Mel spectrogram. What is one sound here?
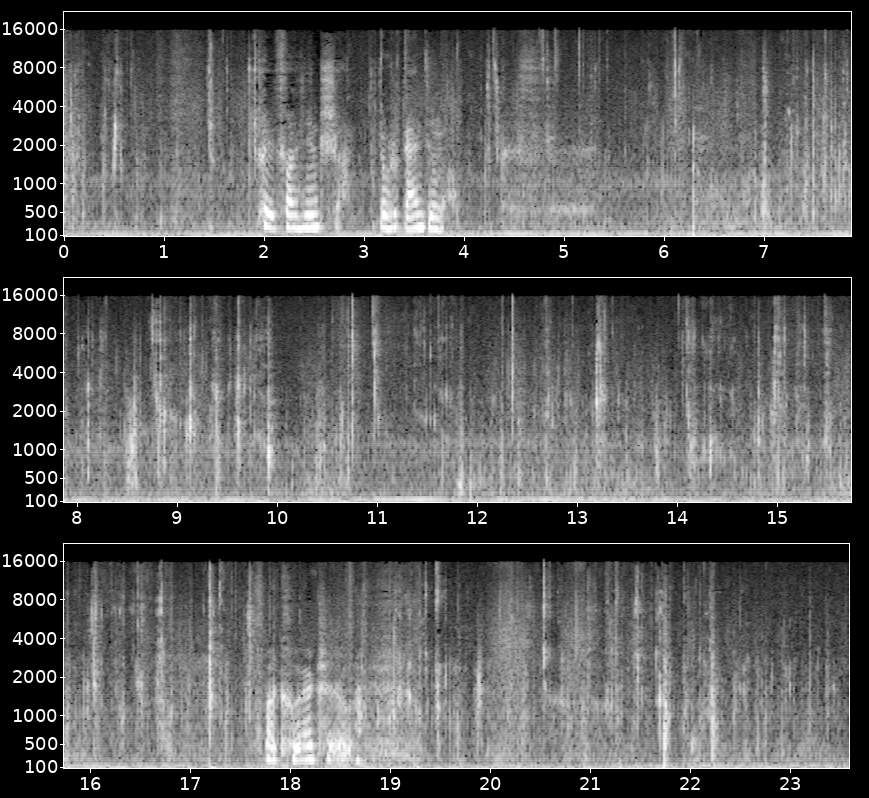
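A young woman eats close to a microphone, with wet chewing and sucking sounds.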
